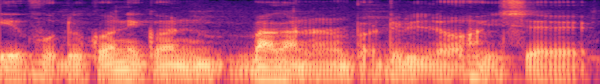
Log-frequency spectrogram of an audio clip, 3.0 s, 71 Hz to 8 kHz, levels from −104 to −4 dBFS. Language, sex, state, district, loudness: Assamese, male, Assam, Sonitpur, -18 LUFS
